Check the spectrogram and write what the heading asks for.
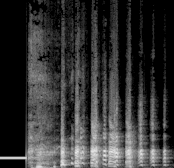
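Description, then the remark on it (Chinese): A single steady censorship bleep covering a swear word, a pure high-pitched tone held for under half a second, cuts off abruptly and gives way to rhythmic bursts of laughter. “我最近都好多哔哔哔啊， 好好笑。”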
